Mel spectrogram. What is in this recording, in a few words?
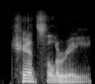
"chancellery", American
